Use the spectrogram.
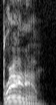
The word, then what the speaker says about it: Branham: It says Bran Ham, but I'm pretty sure it's pronounced Branham.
